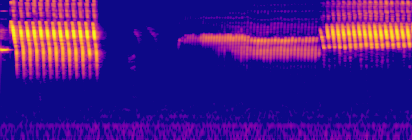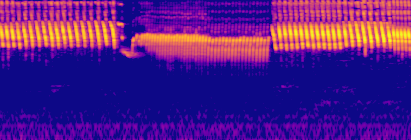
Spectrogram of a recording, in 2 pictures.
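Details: Canary lure song, long and loud, meant to prompt other canaries to sing: fast rattling high trills in long bursts, a short silence, then steadier whistled trill passages between loud rapid trill trains.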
